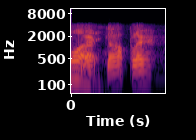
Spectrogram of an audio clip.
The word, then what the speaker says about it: Knopfler: Uh, I'm a big fan of Mark Knopfler from Dire Straits, if I'm pronouncing his name right. – Mark, Mark Knopfler, yeah.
